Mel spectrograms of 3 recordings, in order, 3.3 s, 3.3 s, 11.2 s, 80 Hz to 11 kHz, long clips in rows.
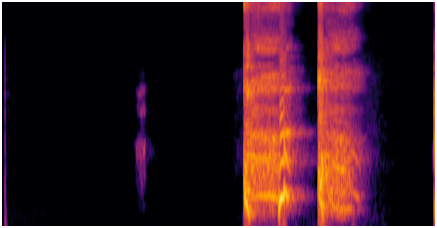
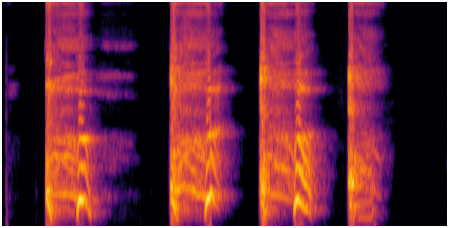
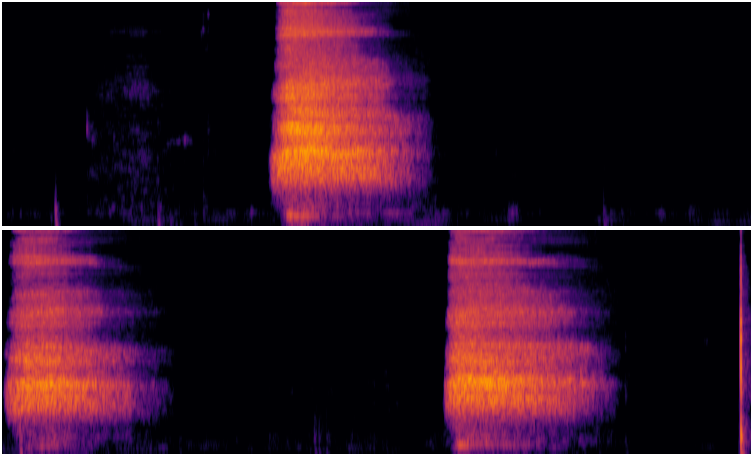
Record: {"cough_length": "3.3 s", "cough_amplitude": 32768, "cough_signal_mean_std_ratio": 0.34, "three_cough_length": "3.3 s", "three_cough_amplitude": 32768, "three_cough_signal_mean_std_ratio": 0.49, "exhalation_length": "11.2 s", "exhalation_amplitude": 31677, "exhalation_signal_mean_std_ratio": 0.35, "survey_phase": "beta (2021-08-13 to 2022-03-07)", "age": "18-44", "gender": "Female", "wearing_mask": "No", "symptom_cough_any": true, "symptom_runny_or_blocked_nose": true, "symptom_onset": "13 days", "smoker_status": "Never smoked", "respiratory_condition_asthma": true, "respiratory_condition_other": false, "recruitment_source": "REACT", "submission_delay": "3 days", "covid_test_result": "Negative", "covid_test_method": "RT-qPCR", "influenza_a_test_result": "Negative", "influenza_b_test_result": "Negative"}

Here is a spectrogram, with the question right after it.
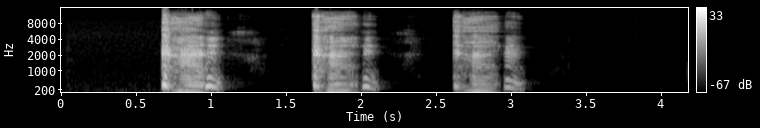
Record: {"three_cough_length": "4.2 s", "three_cough_amplitude": 32768, "three_cough_signal_mean_std_ratio": 0.35, "survey_phase": "beta (2021-08-13 to 2022-03-07)", "age": "18-44", "gender": "Female", "wearing_mask": "No", "symptom_cough_any": true, "symptom_runny_or_blocked_nose": true, "symptom_onset": "12 days", "smoker_status": "Ex-smoker", "respiratory_condition_asthma": false, "respiratory_condition_other": false, "recruitment_source": "REACT", "submission_delay": "2 days", "covid_test_result": "Negative", "covid_test_method": "RT-qPCR", "influenza_a_test_result": "Negative", "influenza_b_test_result": "Negative"}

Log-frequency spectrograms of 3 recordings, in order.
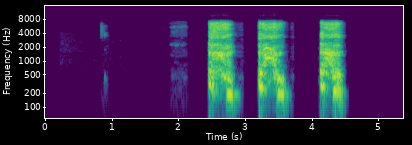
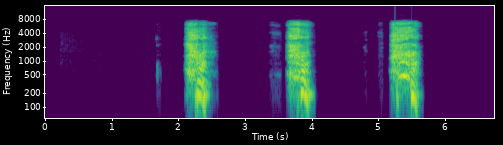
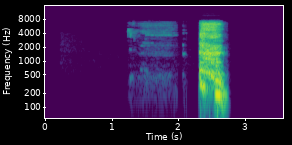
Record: {"three_cough_length": "5.4 s", "three_cough_amplitude": 32421, "three_cough_signal_mean_std_ratio": 0.38, "exhalation_length": "6.7 s", "exhalation_amplitude": 32768, "exhalation_signal_mean_std_ratio": 0.33, "cough_length": "3.6 s", "cough_amplitude": 31107, "cough_signal_mean_std_ratio": 0.26, "survey_phase": "beta (2021-08-13 to 2022-03-07)", "age": "45-64", "gender": "Male", "wearing_mask": "No", "symptom_none": true, "smoker_status": "Never smoked", "respiratory_condition_asthma": false, "respiratory_condition_other": false, "recruitment_source": "REACT", "submission_delay": "2 days", "covid_test_result": "Negative", "covid_test_method": "RT-qPCR", "influenza_a_test_result": "Negative", "influenza_b_test_result": "Negative"}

